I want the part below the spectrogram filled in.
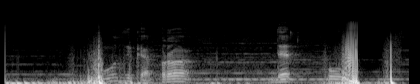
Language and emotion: Russian, neutral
